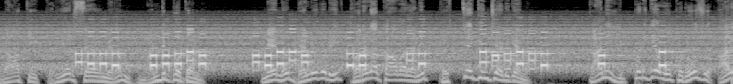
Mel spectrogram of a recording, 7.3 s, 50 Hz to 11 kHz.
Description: DTMF, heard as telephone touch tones, dialled by machine, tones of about 60 ms, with a squelch burst at the end and speech in Telugu. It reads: 8552 145#4 716#7 21 05 9*0602 4 3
